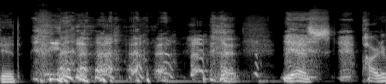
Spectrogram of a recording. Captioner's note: panels laughing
